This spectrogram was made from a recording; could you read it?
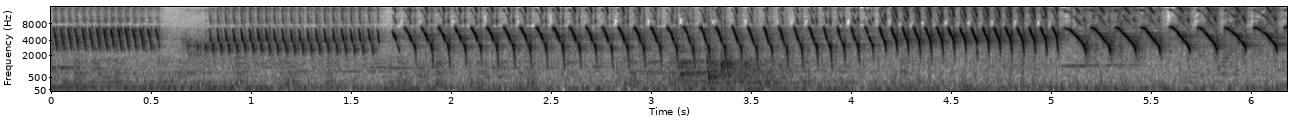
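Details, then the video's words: Canary in long rolling song, used as a lure for young canaries: a buzzy sustained phrase, then a fast high trill of rapid repeated pulses, ending in quicker sweeping whistles. "Kenari gacor NGEROL PANJANG cocok untuk PANCINGAN KENARI PAUD bikin BURUNG KENARI GACOR PANJANG"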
